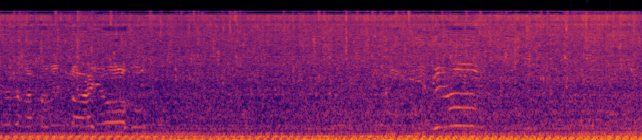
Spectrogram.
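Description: Water sloshes and splashes inside a car.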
